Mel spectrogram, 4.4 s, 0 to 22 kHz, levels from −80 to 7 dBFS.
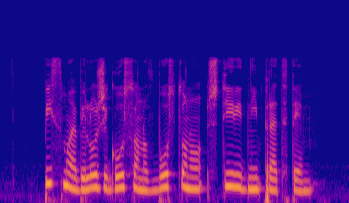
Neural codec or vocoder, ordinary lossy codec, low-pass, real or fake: none; none; none; real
